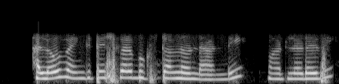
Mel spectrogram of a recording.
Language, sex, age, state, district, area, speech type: Telugu, female, 18-30, Telangana, Yadadri Bhuvanagiri, urban, conversation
